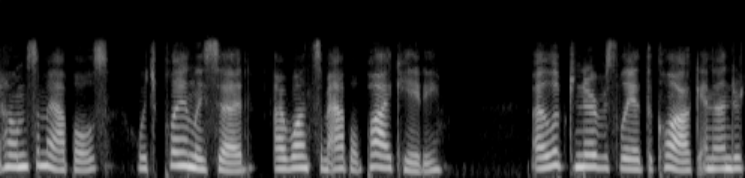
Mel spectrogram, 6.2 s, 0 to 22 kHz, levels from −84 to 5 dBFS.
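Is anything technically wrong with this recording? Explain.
No, nothing stood out when listening to this speech, which sounds like an ordinary call routed through the Opus codec, with its upper range stopping at about 8 kHz as that call path normally does.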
